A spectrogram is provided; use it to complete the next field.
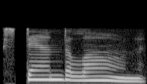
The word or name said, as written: stand-alone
